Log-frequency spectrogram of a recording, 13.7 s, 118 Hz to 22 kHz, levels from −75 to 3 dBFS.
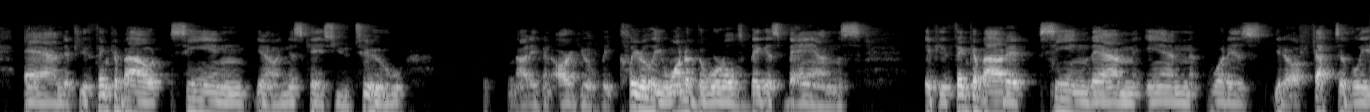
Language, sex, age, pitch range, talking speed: English, male, 50-69, 90-105 Hz, 155 wpm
